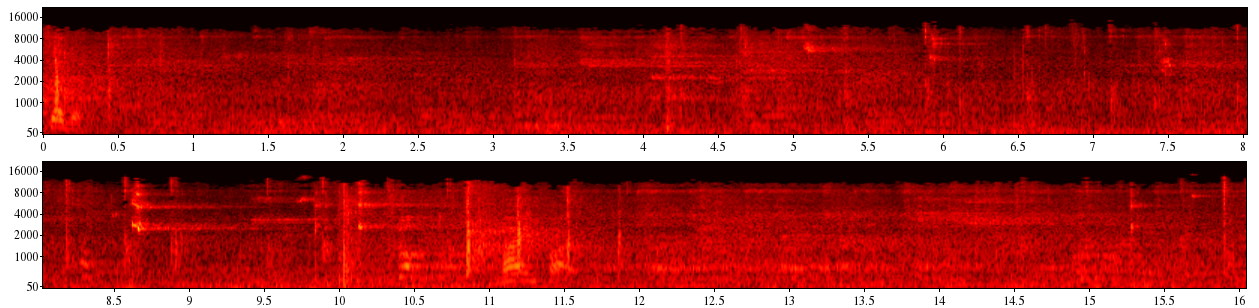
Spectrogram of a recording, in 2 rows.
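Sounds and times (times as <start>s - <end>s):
shoes squeaking on floor: 3.2s - 10.8s, 13.8s - 16.0s
table tennis ball clicking: 4.6s - 11.0s, 14.4s - 16.0s.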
